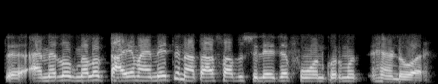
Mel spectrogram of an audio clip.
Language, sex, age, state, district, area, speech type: Kashmiri, male, 18-30, Jammu and Kashmir, Anantnag, rural, conversation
